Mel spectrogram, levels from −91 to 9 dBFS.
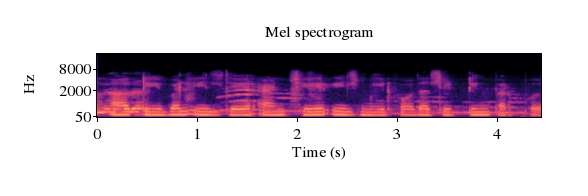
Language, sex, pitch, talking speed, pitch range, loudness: English, female, 185 Hz, 175 wpm, 180-190 Hz, -18 LUFS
